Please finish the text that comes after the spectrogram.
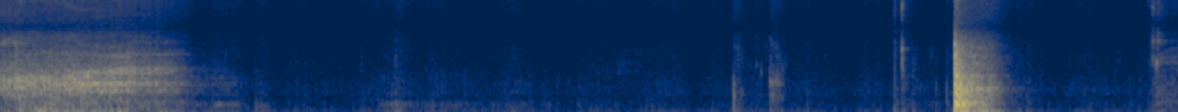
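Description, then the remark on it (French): Someone takes a sip of water: a long breathy draw at the start, faint scattered mouth clicks and a swallow, then a short sharp exhale. No one speaks. “Oh, je vais prendre une gorgée d'eau.”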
